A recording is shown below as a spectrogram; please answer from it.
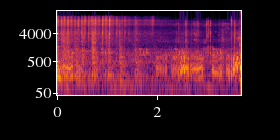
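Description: Pigeons coo softly in low, throaty bursts, several overlapping calls rising and falling close by, with a little rustling in between; young pigeons are present.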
